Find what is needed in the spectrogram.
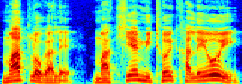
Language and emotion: Assamese, neutral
